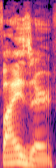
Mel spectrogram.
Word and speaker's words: Pfizer: How do you say it? Pfizer? – Pfizer. – Pfizer. – Yeah, Pfizer.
